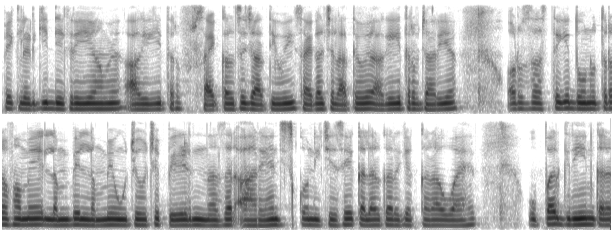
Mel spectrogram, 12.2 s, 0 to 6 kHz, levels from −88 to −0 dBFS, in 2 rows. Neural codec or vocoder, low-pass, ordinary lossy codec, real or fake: none; 5.4 kHz; none; real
